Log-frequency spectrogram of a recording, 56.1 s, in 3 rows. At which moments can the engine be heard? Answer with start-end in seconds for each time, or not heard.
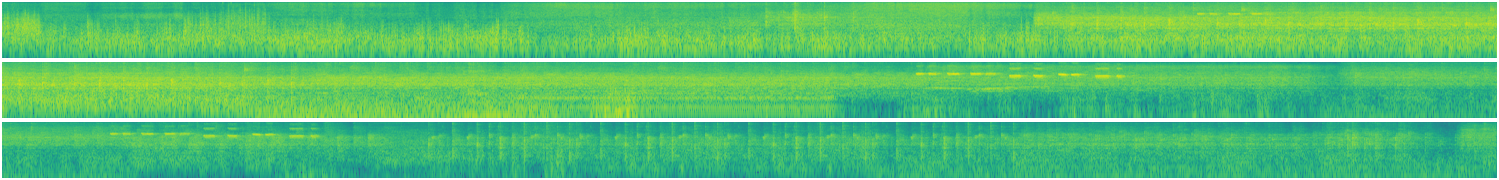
15.7-29.1.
